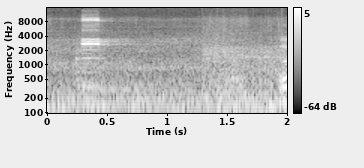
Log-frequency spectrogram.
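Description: A short, high-pitched vehicle horn beep about a third of a second in, over a steady low traffic hum.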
